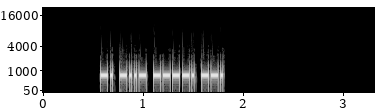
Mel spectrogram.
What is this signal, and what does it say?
Morse code, heard as a keyed tone, about 50 wpm, 700 Hz. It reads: NX9G
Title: Call Signs Repeated 3x - 50wpm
